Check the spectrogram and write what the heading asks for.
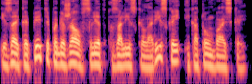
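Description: A man narrating a children's storybook in a calm, expressive manner. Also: fairly low pitch, normal speed, husky, no room sound, studio quality. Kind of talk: storybook reading.

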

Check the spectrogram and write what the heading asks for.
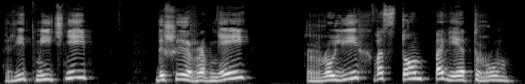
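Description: A woman voicing a bossy, hot-tempered male cat who coaches a dog, shouting indignantly in a storybook reading. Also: mid-range voice, big pitch swings, unhurried, pitched above the performer's own voice. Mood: commanding.

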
